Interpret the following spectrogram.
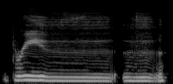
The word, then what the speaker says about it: breathe: because now we've got it ends in an e but the E is silent so the sound is breathe and that's going to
